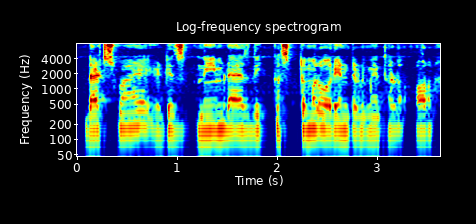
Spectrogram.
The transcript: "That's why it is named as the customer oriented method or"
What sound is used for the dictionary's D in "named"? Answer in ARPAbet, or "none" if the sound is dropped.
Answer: D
